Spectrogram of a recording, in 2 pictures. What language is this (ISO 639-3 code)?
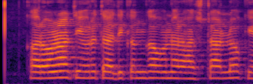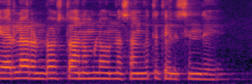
tel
